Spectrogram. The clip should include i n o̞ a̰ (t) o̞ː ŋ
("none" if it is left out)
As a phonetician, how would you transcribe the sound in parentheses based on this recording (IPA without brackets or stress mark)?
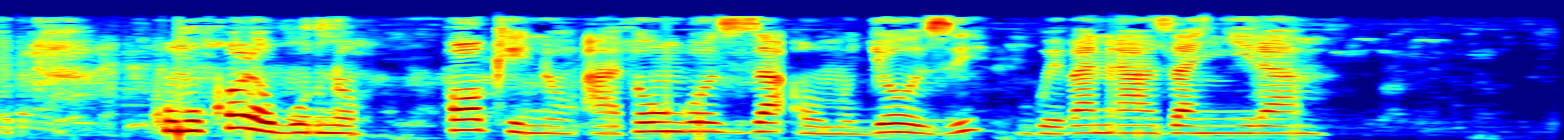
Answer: t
